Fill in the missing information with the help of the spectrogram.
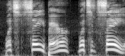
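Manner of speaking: high-pitched, impatient little questions; eager asking. A narrator's reading. Tutter asks Bear about the letter, high and eager.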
